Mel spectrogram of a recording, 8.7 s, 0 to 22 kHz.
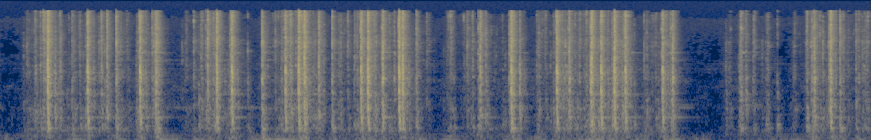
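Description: Fingertips type on the keys of a mint-green Olivetti Lettera 22 portable typewriter with a metal body and paper loaded. Bursts of sharp, bright metallic clacks come in quick runs separated by brief pauses. Each strike dies away almost instantly, with little low end.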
